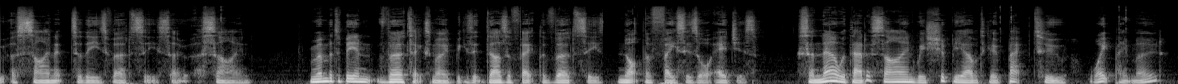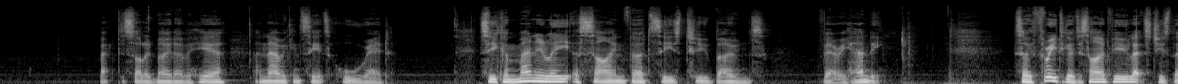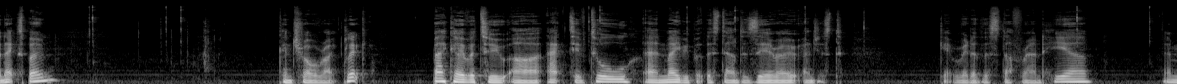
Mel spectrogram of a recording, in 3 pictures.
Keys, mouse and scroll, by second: 10.0-13.3 drag, 14.3-17.7 middle drag, 20.8 KP_3, 22.3-22.8 scroll down 1, 25.3 ctrl+click, 29.5 click, 30.5-35.3 drag.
